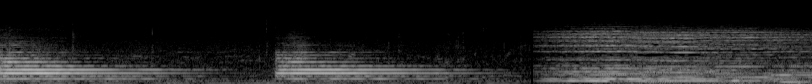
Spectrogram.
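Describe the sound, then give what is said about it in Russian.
A heavy memorial bell tolls slowly over the former School No. 1 in Beslan at 9:15 on 1 September: three resonant strikes a few seconds apart, each ringing out and fading into the next. No voices, just the deep, sustained clang hanging in the air. “В 9 часов 15 минут 1 сентября нынешнего года над зданием бывшей первой школы номер 1 в Беслане раздались удары колокола.”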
